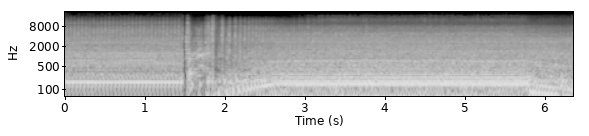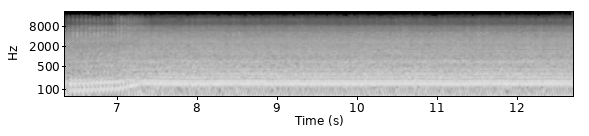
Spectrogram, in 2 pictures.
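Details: Lawn mower fires after a few pulls and settles to a steady putter with a dip; a breathy whoosh under the beat shows the head gasket is blown, with blow-by seen escaping at the gasket.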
